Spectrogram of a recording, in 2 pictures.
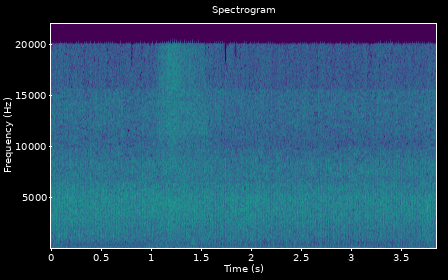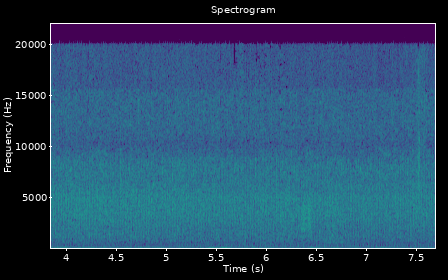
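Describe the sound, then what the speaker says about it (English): Propeller airplane engine in an air traffic control simulation game, a steady low droning hum at moderate distance with a faint background hiss and no talk over it. "So this plane should land and then wait."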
